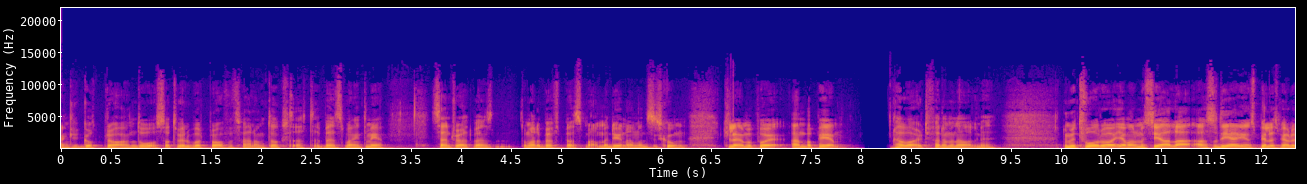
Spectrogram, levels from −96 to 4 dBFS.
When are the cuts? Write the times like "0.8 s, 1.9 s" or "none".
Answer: 1.7 s, 2.3 s, 3.0 s, 9.1 s

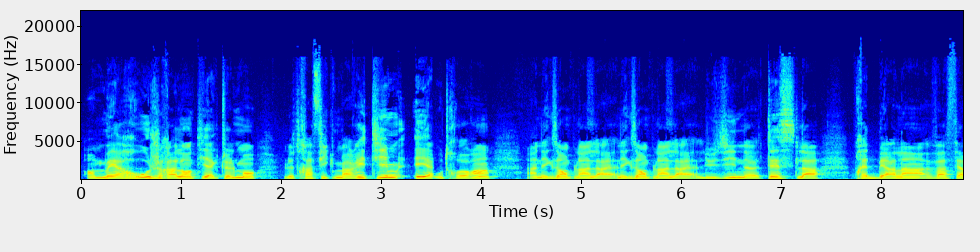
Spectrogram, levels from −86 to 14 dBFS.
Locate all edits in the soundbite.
3.5 s, 5.4 s, 7.7 s

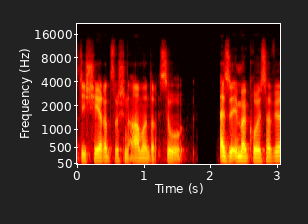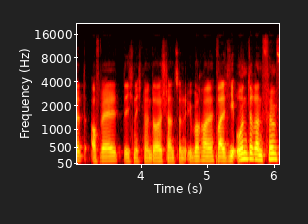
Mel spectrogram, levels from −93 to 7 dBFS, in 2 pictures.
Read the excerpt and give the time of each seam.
1.2 s, 3.4 s, 3.9 s

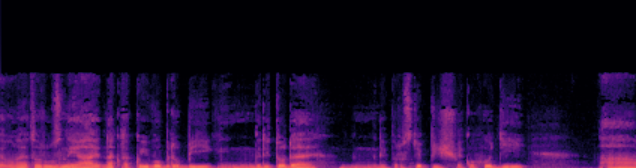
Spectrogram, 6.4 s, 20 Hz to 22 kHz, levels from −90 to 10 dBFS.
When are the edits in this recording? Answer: 1.2 s, 4.6 s

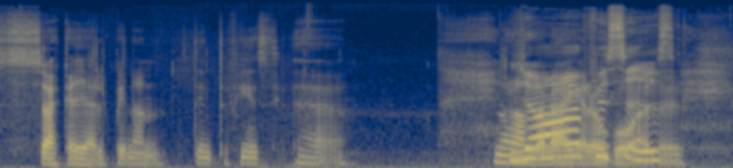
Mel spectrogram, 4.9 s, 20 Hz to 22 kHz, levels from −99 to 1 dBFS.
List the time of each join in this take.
1.9 s

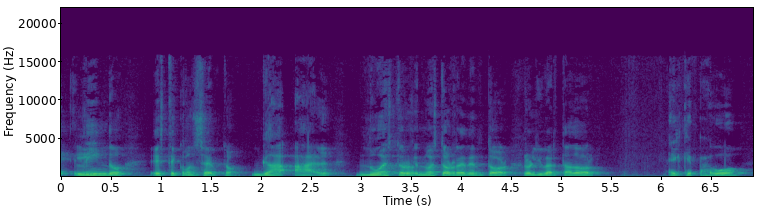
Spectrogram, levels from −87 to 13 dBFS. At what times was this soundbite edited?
3.5 s, 4.6 s

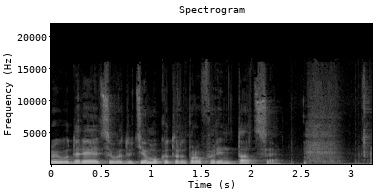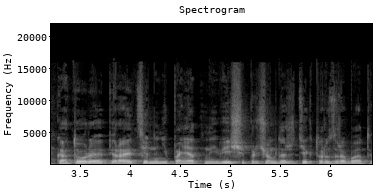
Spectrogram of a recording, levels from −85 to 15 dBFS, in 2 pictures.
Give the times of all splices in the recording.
1.3 s, 4.1 s

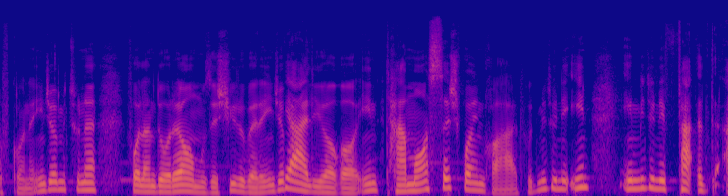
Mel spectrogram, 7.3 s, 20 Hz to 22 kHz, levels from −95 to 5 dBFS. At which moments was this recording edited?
2.8 s, 3.8 s, 4.8 s

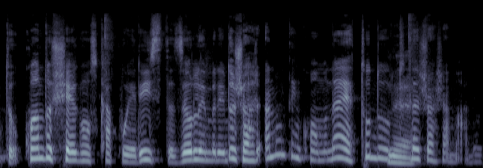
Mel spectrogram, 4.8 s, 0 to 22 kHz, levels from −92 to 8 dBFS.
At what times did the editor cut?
2.3 s

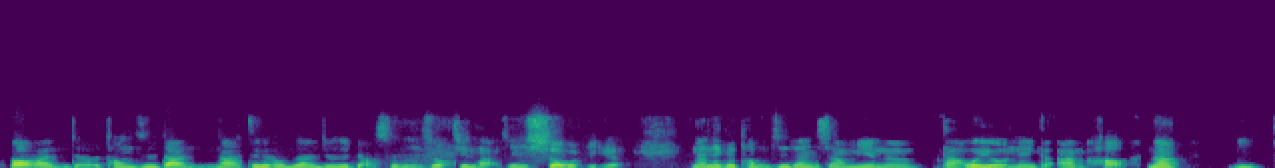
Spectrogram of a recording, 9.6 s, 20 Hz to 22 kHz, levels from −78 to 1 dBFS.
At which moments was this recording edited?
3.4 s, 6.9 s, 8.5 s

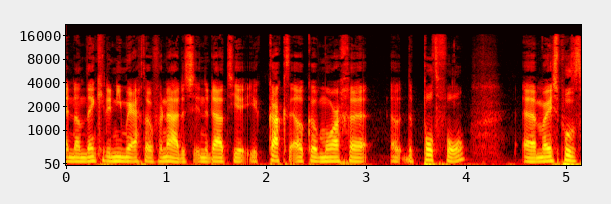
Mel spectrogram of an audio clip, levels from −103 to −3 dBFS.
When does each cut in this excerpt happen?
none

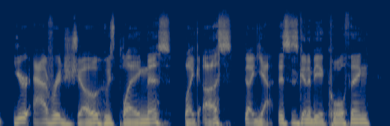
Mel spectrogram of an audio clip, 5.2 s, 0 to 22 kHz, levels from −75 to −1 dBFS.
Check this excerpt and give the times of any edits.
2.4 s, 3.2 s

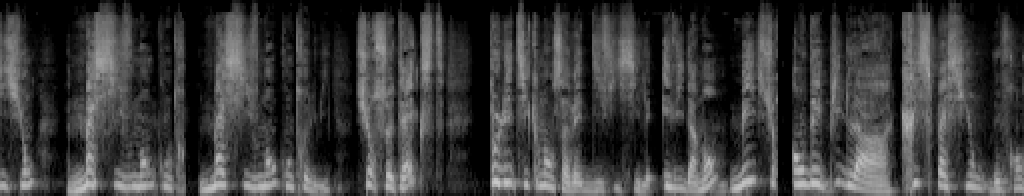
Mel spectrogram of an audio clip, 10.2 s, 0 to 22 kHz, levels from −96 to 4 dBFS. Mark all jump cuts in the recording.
1.8 s, 7.8 s

